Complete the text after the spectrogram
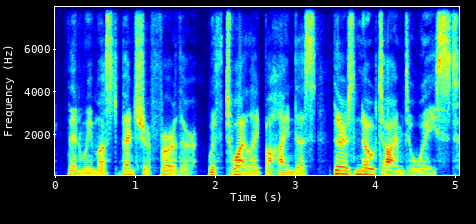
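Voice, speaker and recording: A man speaks at a moderate pace in a raspy, put-on character voice with a medium pitch. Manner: dramatic, urgent.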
